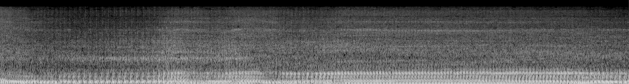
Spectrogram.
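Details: KTM Duke 250 single-cylinder at idle before engine work: fast, uneven ticking clatter over the idle thump from heavily worn tappet shims and a loose timing chain; bike also smokes; valve, piston and tappet suspected.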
